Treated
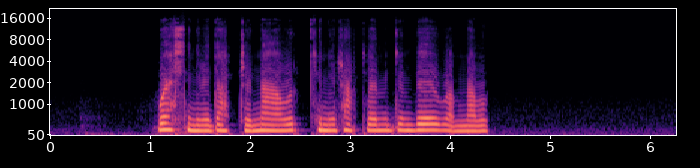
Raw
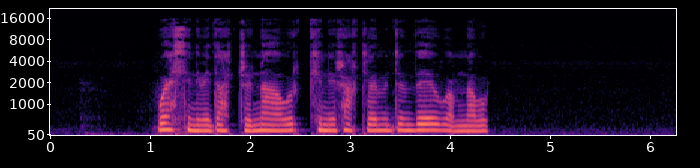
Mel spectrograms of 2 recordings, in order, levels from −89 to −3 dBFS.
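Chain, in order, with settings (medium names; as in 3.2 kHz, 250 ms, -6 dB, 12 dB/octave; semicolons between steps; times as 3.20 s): local Wiener filter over 25 samples; trim +6 dB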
